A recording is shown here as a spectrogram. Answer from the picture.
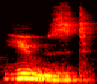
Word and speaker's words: used: O verbo use termina com o som da letra Z e Z vibra. Então você vai falar used, used.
